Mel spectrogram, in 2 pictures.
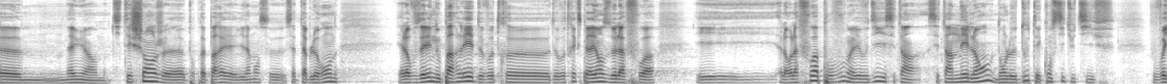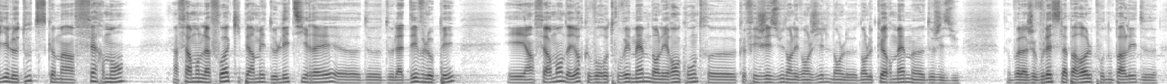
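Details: Adult male speaker; normal voice.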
